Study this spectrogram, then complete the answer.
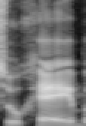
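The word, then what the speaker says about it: suche (ψυχή): The Greek word, if you look at it transliterated, looks like psyche. It's pronounced suche, but that's the soul part of us.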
